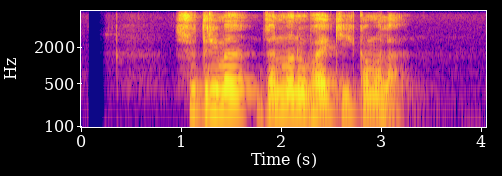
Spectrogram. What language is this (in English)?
Nepali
